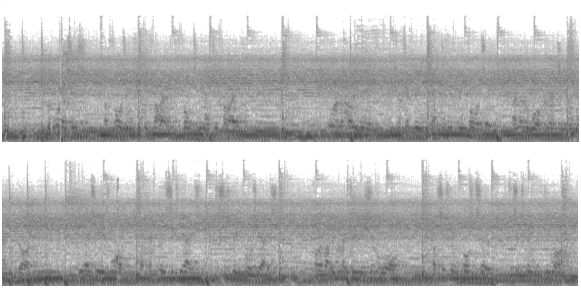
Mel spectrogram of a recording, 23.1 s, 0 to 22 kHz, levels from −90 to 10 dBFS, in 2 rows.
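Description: Damaged data in a compressed stream occurs at 1.11 to 1.19 s and again at 13.78 to 13.88 s. Corrupted bytes left the decoder misreading frames and losing sync until it found the next header, producing a short glitch of under a tenth of a second each time.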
